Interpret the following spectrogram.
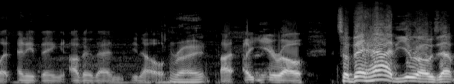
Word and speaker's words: gyro: How do you pronounce the delicious Greek sandwich? Oh, it's some people call it gyro, but it's gyro. So I completely agree with you. It is gyro, and I always like get into arguments with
